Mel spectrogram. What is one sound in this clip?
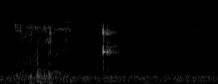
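A metal spoon clinks against a ceramic bowl.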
